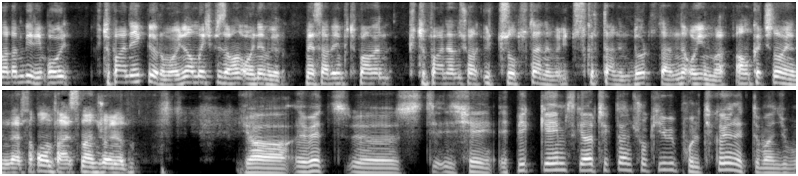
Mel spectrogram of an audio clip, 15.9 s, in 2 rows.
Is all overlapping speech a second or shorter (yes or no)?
yes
